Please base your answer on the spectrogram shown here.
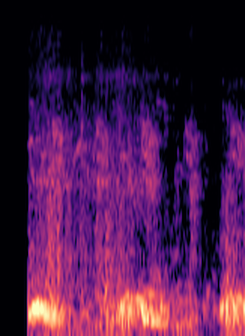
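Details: A male pigeon gives soft, low cooing in a few rolling, throaty phrases with short gaps, one starting abruptly and another rising at the end; faint background hiss.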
